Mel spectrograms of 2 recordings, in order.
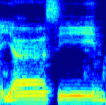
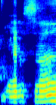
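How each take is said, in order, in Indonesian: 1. Kata ini berakhir dengan suku kata 'sin' yang utuh. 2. Kata ini berakhir dengan suku kata 'sa' yang pendek. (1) "orang lain mah Yasin" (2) "dia mah Yasa"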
